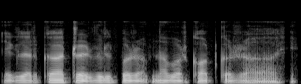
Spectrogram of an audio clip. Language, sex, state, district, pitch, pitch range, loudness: Hindi, male, Arunachal Pradesh, Longding, 85 Hz, 85-90 Hz, -18 LUFS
